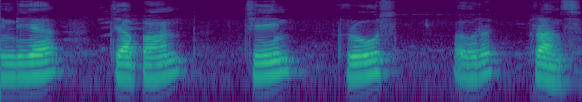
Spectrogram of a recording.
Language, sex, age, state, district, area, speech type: Hindi, male, 30-45, Uttar Pradesh, Jaunpur, rural, spontaneous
